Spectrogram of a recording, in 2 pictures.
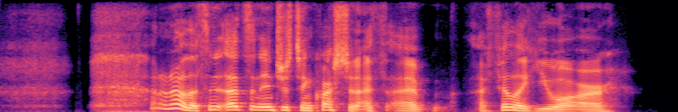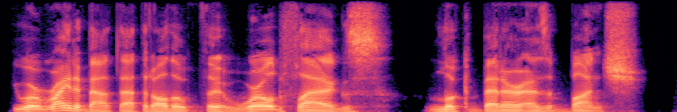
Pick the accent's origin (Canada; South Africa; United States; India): United States; now in London, United Kingdom; I am American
